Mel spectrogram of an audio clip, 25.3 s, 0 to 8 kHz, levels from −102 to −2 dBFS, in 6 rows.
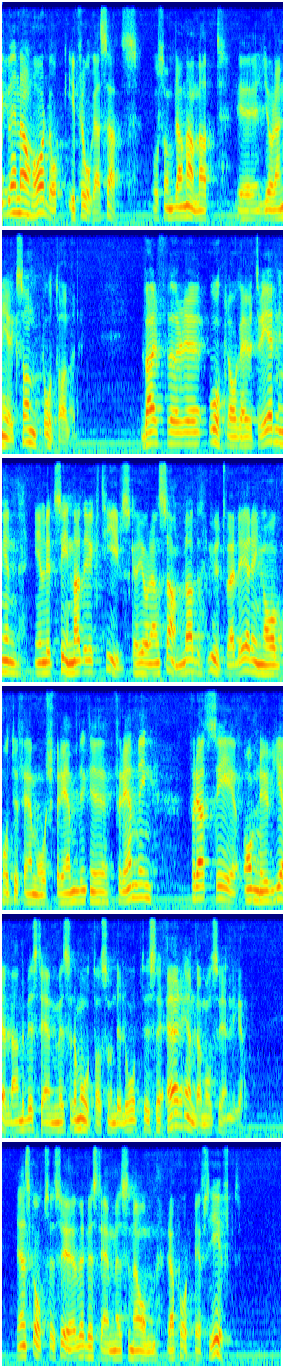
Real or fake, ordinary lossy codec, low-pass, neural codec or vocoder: fake; none; 7.2 kHz; codec, 16 kHz, 4 kbps, X-Codec, HuBERT features, trained on general audio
